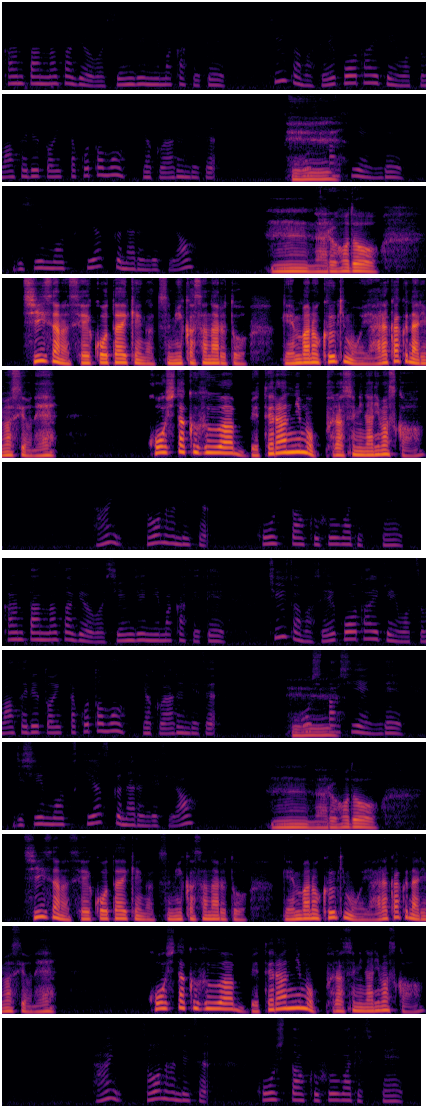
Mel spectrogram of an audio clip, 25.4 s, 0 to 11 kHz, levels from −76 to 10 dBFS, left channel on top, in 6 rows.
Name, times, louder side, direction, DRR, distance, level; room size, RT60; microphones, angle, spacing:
voice 1, 0.0-2.2 2.7-6.4 7.2-8.3 8.6-10.4 22.1-25.2, right 2 dB, 75° right, 7.8 m, -44 dB
voice 2, 7.1-7.5 11.2-12.5 12.9-17.5 18.4-21.2, left 5 dB, 65° left, 0.5 m, -22 dB
head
